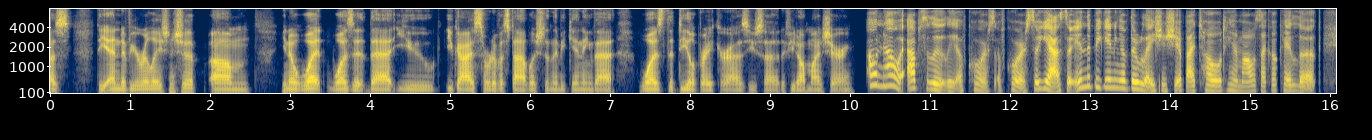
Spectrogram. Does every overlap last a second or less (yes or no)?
yes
